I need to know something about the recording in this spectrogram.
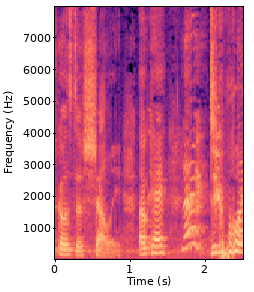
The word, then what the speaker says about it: Dubois: Anyway, so we're going to talk about good old Dubois. Michael Jackson. And it is called, it's Dubois, by the way, you guys. It's not.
